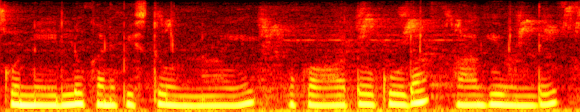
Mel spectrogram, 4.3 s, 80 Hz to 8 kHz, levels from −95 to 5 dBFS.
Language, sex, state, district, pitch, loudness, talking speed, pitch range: Telugu, female, Telangana, Mahabubabad, 220 Hz, -13 LUFS, 110 wpm, 210-225 Hz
